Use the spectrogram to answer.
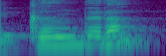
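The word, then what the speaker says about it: Chandra: Essa respiração, a palavra se escreve com CH, mas se lê Candara, ou uma respiração lunar, tá?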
